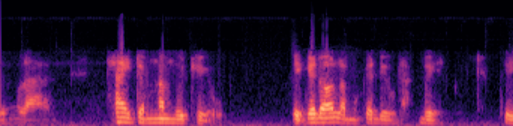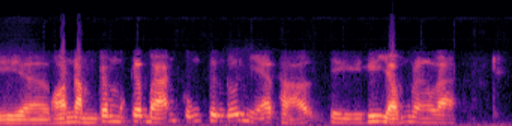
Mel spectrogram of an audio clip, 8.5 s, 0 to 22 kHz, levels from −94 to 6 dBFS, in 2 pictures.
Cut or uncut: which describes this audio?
cut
